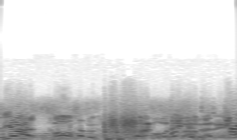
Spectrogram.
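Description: Several men shouting and yelling over one another in a scuffle, mixed with heavy booming hits.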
